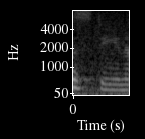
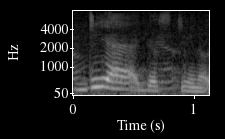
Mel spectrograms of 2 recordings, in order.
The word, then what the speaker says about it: D'Agostino: Did I pronounce it correctly? D'Agostino. D'Agostino.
